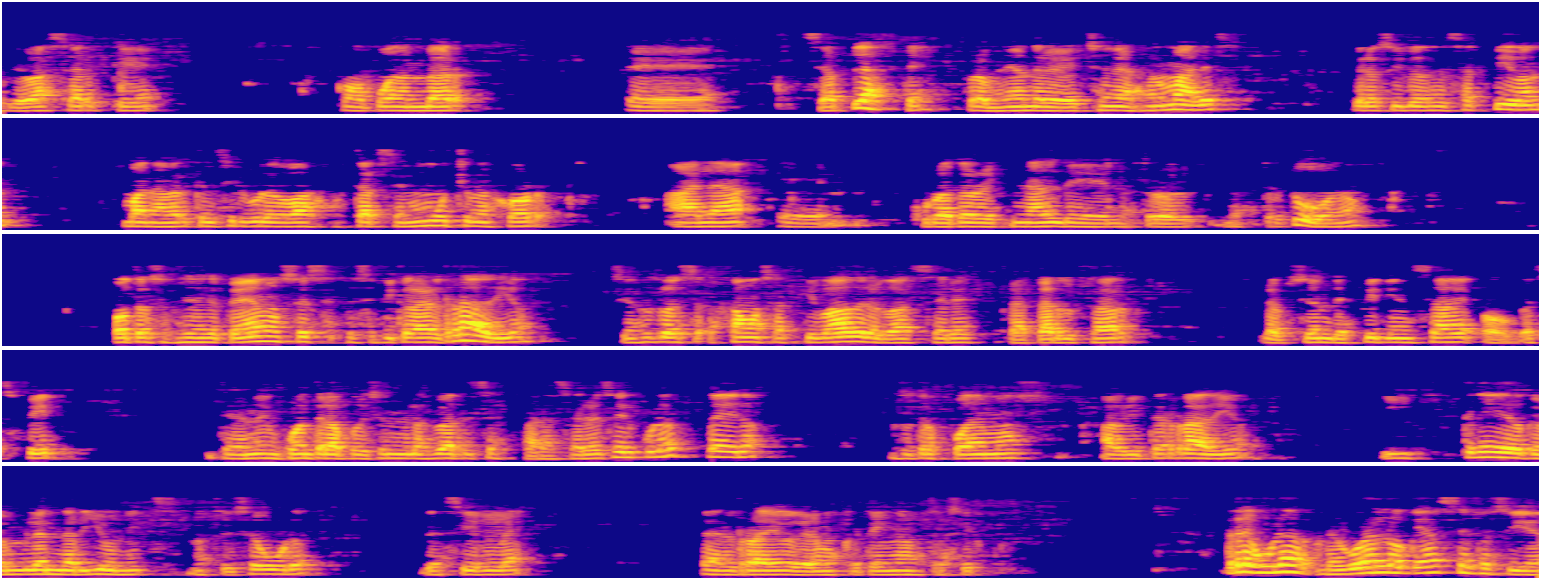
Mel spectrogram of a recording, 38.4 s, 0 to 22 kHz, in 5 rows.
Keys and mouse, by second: 0.1 shift+middle click, 0.4 ctrl+middle click, 0.7 z, 1.3 shift+middle click, 1.5 ctrl+middle click, 7.3 click, 9.8 middle click, 10.3 ctrl+middle click, 10.7 shift+middle click, 11.1 ctrl+middle click, 11.4 shift+middle click, 12.7 z, 13.1 shift+middle click, 13.5 ctrl+middle click, 14.2 ctrl+middle click, 14.4 shift+middle click, 16.9 click, 17.5 click, 21.9 click, 26.8 click, 28.6 click, 32.0 shift+click, 36.1 click, 36.7 click, 37.1 click, 37.5 click.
